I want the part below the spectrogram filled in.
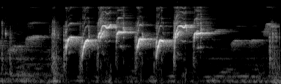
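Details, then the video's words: Green leafbird in full song, recorded as a lure to anger rival birds into singing. About seven loud, sharp notes, each sweeping up into a short level whistle. Lower whistles alternate with higher ringing ones in a fast run, then fade. "MEMANCING CUCAK IJO LAWAN AGAR EMOSI DAN GACOR"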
